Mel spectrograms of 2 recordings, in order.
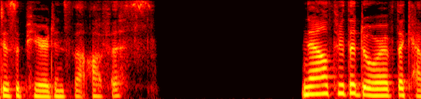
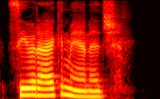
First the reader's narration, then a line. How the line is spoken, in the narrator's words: He sighed and said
